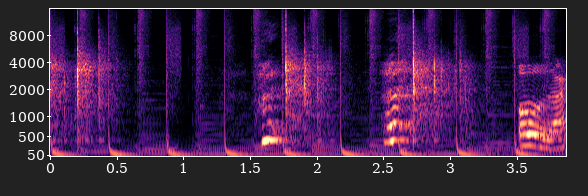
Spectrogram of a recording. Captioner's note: exaggerated grunts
